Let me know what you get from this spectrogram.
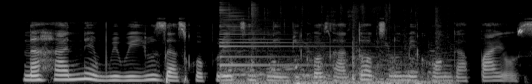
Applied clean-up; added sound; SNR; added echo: none; Keyboard (musical); 3 dB; none.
